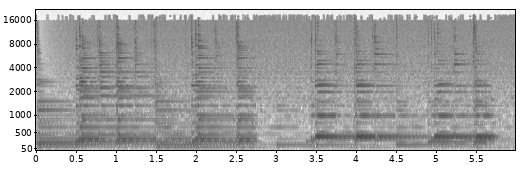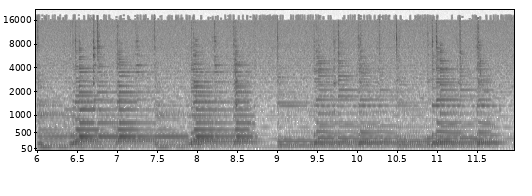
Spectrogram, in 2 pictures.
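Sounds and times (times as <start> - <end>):
guitar: 0.0 - 11.9.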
